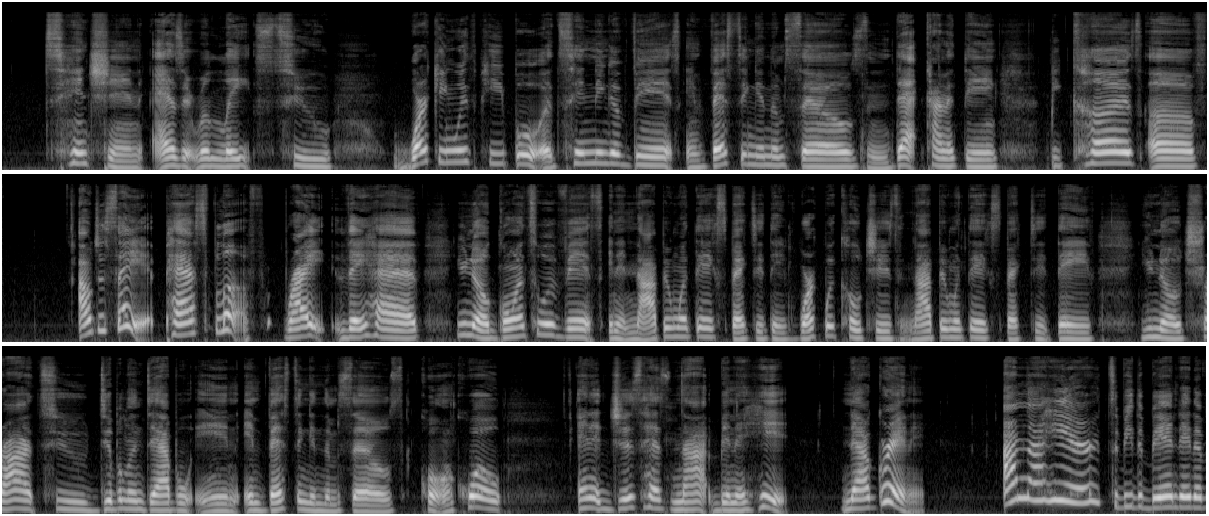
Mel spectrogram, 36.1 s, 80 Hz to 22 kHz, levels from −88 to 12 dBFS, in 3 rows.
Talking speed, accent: 140 wpm, American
